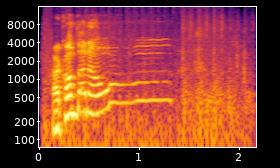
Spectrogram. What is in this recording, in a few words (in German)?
da kommt einer hooooch, jingle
